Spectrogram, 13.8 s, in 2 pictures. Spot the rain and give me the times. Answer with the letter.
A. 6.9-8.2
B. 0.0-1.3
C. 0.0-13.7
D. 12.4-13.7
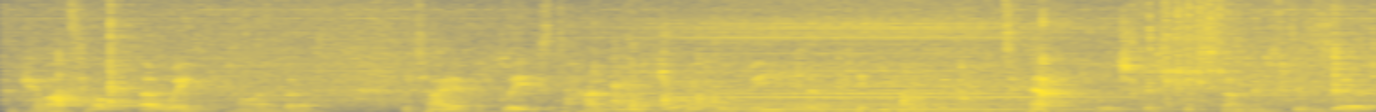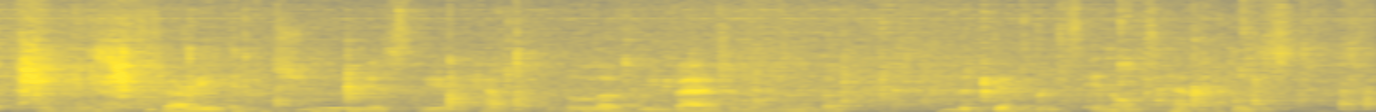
C.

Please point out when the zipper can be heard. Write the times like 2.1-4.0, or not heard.
6.9-8.2.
